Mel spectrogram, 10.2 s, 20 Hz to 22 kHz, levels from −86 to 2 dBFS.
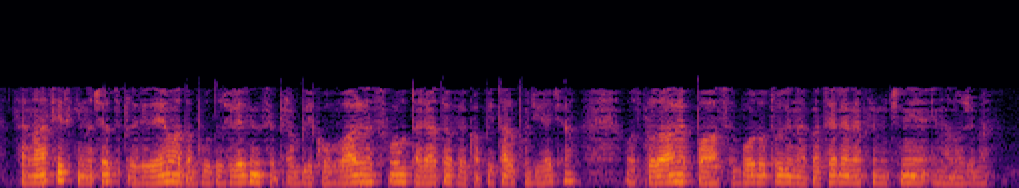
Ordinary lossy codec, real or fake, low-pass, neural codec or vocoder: AAC, 16 kbps; real; 19.8 kHz; none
